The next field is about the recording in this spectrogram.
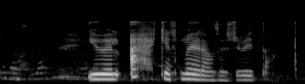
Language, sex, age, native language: Icelandic, female, 11, Icelandic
